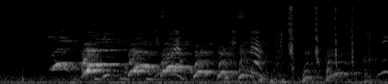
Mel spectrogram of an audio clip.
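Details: Young male Miniature Pinscher, Filip Fleetwod Royal Dignity from Kennel Royal Dignity, Ukraine, whines in quick, uneven bursts: thin, nasal yelps arching up then down, about three each second, over a faint low hum.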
